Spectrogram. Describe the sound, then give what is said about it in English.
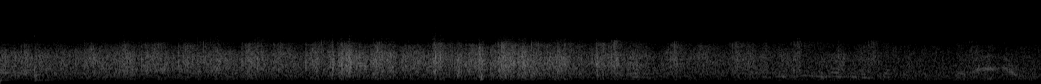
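An audience at a men's ministry gathering claps steadily for about ten seconds to welcome a guest speaker, a dense wash of many hands that swells slightly in the middle and then eases off toward the end, with no voices over it. “And with a clap offering, let's welcome our guest,”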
